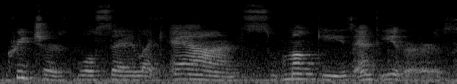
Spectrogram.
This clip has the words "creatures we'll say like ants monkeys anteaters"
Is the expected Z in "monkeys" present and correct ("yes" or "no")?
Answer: yes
